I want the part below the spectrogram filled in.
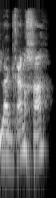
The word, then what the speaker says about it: La Granja: La Granja. Das, ich ich habe gehört, das spricht man wie das CH in Ach.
